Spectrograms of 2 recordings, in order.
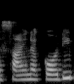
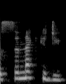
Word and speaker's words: synecdoche: मैंने पहले भी बताया कि इसको गलत प्रोनाउंसिएट कर देते हैं, साइनाकोडी पढ़ते हैं बहुत से लोग, which is wrong. In American और British accent में दोनों में ही इसको synecdoche पढ़ा जाता है.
